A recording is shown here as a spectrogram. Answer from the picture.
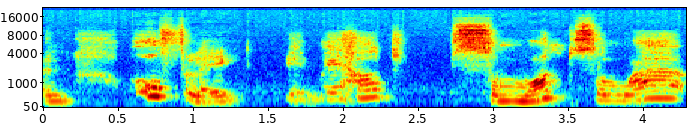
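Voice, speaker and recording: A woman speaks with a northern English accent. Her voice is somewhat breathy and her pace fairly slow. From northern England. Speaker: spiritual medium and sound healer. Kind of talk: casual self-introduction to camera. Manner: relaxed, hesitant with fillers.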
